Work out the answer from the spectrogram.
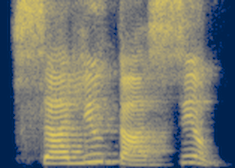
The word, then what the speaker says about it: salutation: So in French language, shun sound, no, shun sound is sion. Sion. Okay. Salutation. And salu में हमारा T silent रहेगा. So हम लोग पहले बोलेंगे salu, देन बोलेंगे ता एंड देन सियों. तो इसको 3 सिलेबल में मैंने डिवाइड कर दिया फॉर easy use.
